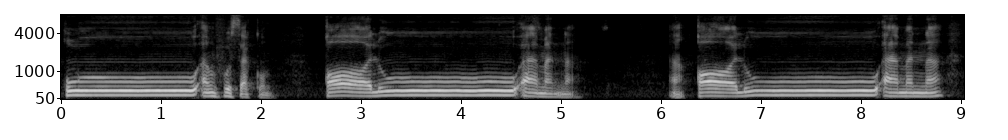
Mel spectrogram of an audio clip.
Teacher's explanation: تخرج الواو بانضمام الشفتين في الواو مع ارتفاع أقصى اللسان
